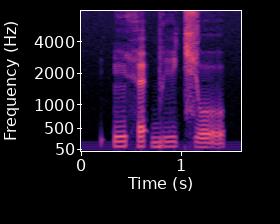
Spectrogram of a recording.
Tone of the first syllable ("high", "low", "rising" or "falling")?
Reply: high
